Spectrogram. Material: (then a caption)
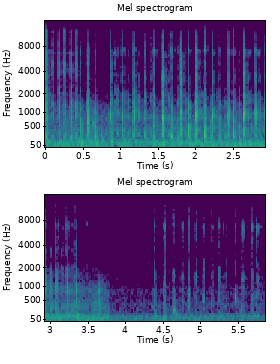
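Plastic. Fingertips type and tap rapidly across the black plastic keys of a laptop keyboard set in an aluminum laptop body, producing a dense run of sharp, bright clicks over a steady low hum. After a brief lull, the tapping resumes more sparsely and quietly.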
